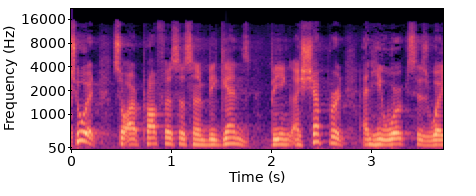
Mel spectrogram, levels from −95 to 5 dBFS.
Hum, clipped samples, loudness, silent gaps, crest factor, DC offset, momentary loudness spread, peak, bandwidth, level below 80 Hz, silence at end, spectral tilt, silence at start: none; under 0.1%; -15 LUFS; none; 14 dB; under 0.1%; 4 LU; 0 dBFS; 15.5 kHz; -48 dBFS; 0 s; -4.5 dB/octave; 0 s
